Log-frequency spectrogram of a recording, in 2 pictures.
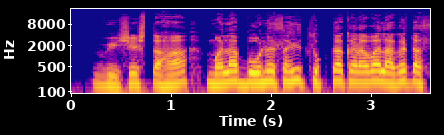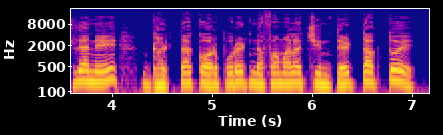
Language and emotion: Marathi, fearful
